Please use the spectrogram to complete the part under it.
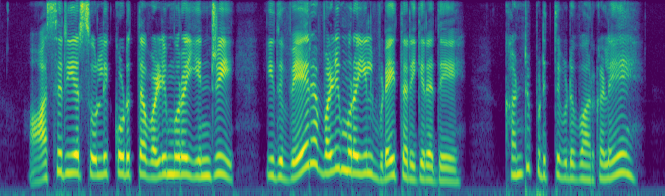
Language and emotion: Tamil, sad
